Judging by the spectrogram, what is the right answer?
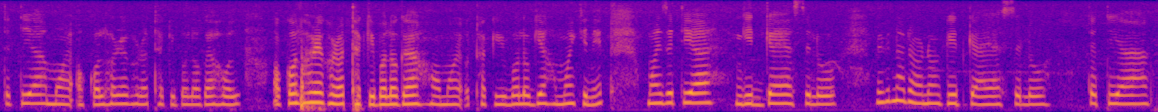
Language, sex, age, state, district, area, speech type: Assamese, female, 18-30, Assam, Lakhimpur, rural, spontaneous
